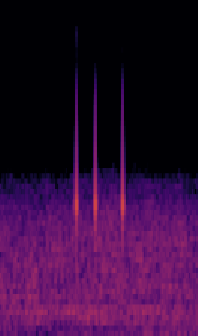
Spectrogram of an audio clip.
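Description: Touchscreen keyboard keys click softly.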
